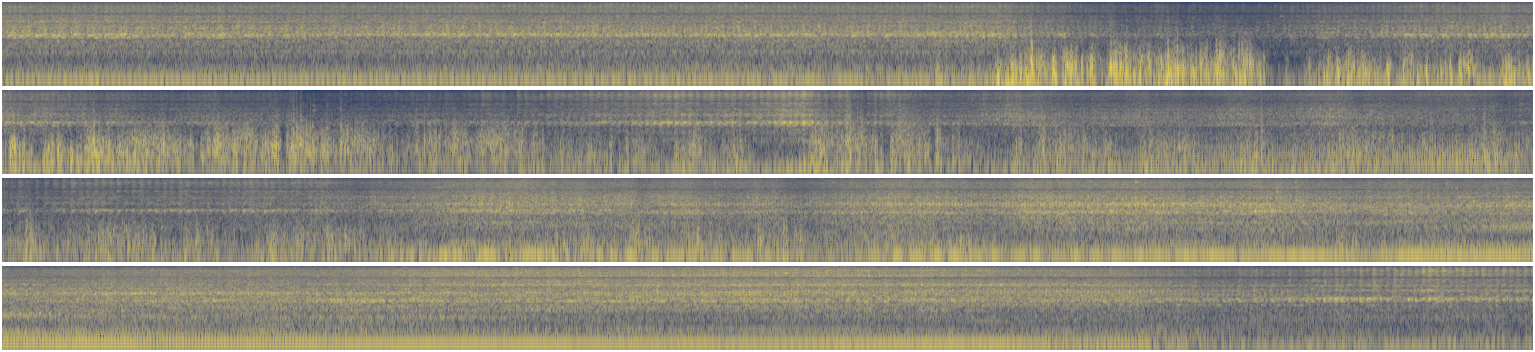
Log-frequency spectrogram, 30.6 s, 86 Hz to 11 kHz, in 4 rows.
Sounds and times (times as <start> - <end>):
Truck: 0.0 - 30.6.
